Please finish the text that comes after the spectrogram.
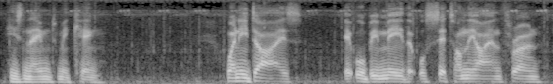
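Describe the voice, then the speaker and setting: Low-voiced rebellious British prince, played by an actor. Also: male voice, steady tone, normal speed, a bit bright, close to an everyday voice. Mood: bitter, despairing. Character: restless, rebellious young prince, pleading and bitter. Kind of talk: scripted audio roleplay addressed to the listener.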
